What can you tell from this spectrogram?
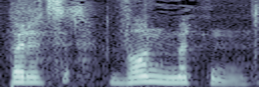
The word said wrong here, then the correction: Von Mertens: Is that correct? – Close, yeah. Von Mertens. – Von Mertens, I beg your pardon.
